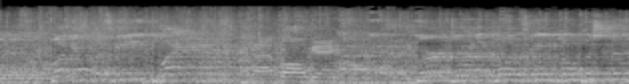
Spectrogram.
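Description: A basketball bouncing on the hardwood floor of a large gym, heard over voices and music.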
